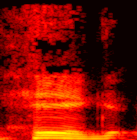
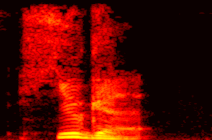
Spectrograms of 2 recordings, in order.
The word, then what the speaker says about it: Hygge: You probably pronounced it like Hig. – Yeah, wait. How am I supposed to say it? – No, it's Hig Extra. No, it's Hygge.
